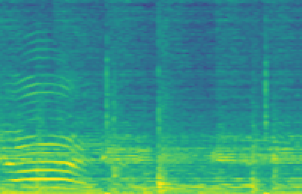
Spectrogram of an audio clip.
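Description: Live go-go band music: electric guitar, congas and drum kit over a steady beat of low drum hits. In the first half second a pitched note slides up slightly and then falls away.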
